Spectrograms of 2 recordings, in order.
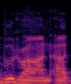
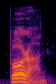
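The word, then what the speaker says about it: bodhrán: Boron. Damn, I was so close. The Just boron, think. the drum. Just think. this- Moron. Boring? Boron. Borat? Boron? It's like moron, but with a B.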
